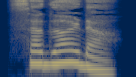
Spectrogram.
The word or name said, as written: ಸಗಾಡ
